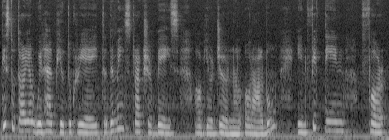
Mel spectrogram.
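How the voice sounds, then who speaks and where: Audible echo of the room around a woman's fairly slow delivery. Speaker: craft tutorial maker. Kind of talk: tutorial.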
